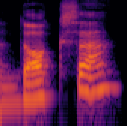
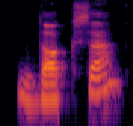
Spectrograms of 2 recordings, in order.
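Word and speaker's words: δόξα: La delta se pronuncia como una D, como en la palabra doxa, doxa.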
